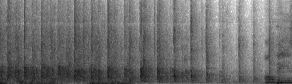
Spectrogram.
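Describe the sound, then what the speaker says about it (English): Seated audience at a lecture gives a round of applause, scattered claps mixing with voices talking over them, tapering into more separate individual claps. "can you do justice by just giving a round of applause?"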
